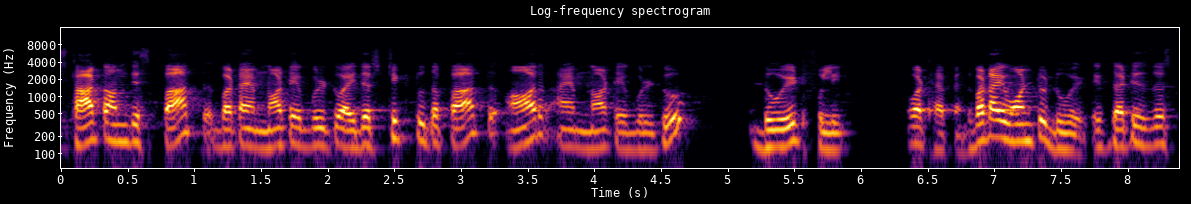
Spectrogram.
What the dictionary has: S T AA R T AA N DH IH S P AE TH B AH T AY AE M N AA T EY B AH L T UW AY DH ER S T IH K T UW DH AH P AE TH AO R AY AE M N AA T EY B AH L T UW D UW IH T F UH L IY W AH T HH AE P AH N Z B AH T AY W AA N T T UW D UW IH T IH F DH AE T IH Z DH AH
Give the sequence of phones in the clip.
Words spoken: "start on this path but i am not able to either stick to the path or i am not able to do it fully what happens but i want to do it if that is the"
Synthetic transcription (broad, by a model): S T AA R T AA N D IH S P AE T B AH T AY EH M N AA T EY B AH L T UW AY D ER S T IH K T UW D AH P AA T AO R AY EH M N AA T EY B AH L T UW D UW IH T F UH L IY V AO T HH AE P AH N S B AH T AY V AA N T T UW D UW IH T IH F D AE T IH Z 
